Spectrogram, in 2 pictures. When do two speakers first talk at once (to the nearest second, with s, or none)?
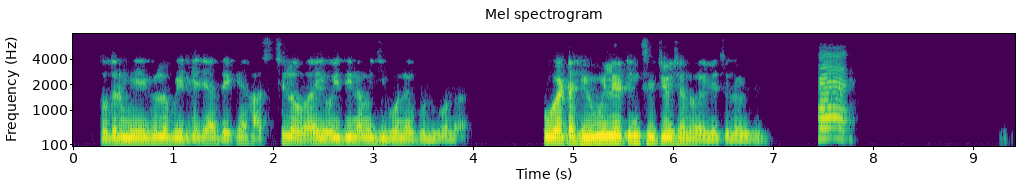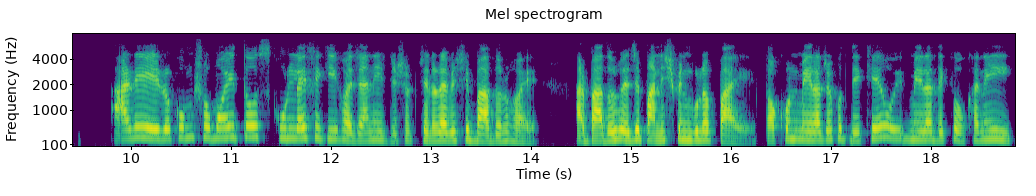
none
